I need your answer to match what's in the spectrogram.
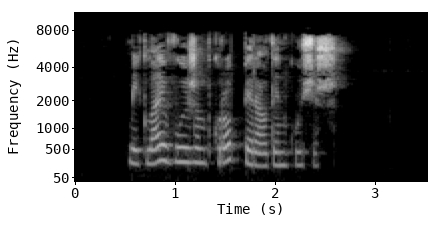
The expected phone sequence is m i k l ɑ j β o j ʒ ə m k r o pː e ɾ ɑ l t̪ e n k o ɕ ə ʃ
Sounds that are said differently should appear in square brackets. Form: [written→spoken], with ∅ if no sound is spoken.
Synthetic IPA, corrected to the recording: m i k l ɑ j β [o→u] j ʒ ə m k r o pː e ɾ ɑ l t̪ e n k [o→u] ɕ ə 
